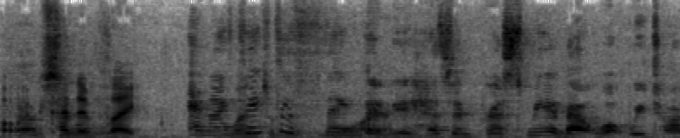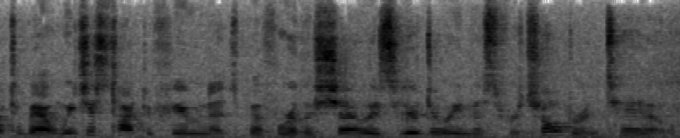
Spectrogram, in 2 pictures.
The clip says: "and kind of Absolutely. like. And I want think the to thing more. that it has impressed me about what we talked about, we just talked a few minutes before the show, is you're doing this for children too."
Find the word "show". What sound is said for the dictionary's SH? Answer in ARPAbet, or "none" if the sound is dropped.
SH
